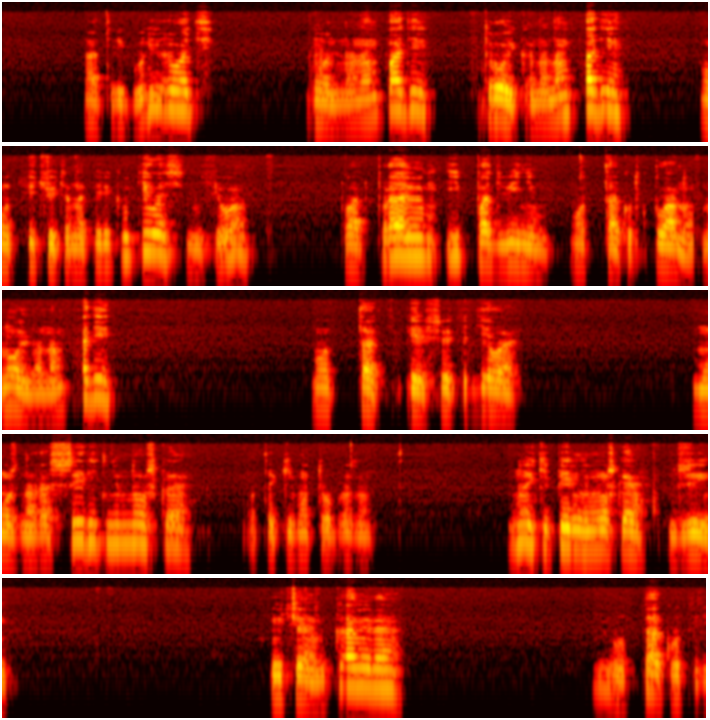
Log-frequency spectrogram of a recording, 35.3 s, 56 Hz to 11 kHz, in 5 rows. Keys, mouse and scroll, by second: 3.3 KP_0, 4.9 KP_3, 6.4-7.1 scroll down 1, 7.9-8.5 scroll down 1, 10.7 click, 14.1 KP_0, 16.6-17.2 scroll down 2, 17.2-17.6 scroll down 2, 17.6-18.6 scroll up 2, 18.6 scroll down 1, 21.9 click, 28.2 g, 31.5 click, 32.2 g.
